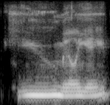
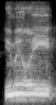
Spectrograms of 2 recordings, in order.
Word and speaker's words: humiliate: the english word humiliate the hu says hue all right so at some point in history english started pronouncing that hu is hue and the u says you right you humiliate so humiliate ends with a silent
